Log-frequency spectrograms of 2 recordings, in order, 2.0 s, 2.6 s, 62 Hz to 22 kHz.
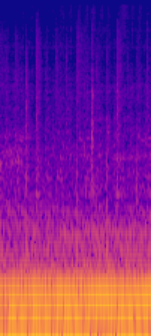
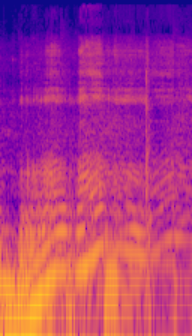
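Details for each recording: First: BMW E36 before repair: deep, uneven low rumble at idle with a lumpy, stumbling beat; barely running due to blown head gasket between cylinders 5 and 6. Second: BMW E36 after head gasket replacement: revs climb and drop back cleanly a few times, then settle into a steady, even idle; sounds completely different from before, healthy.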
